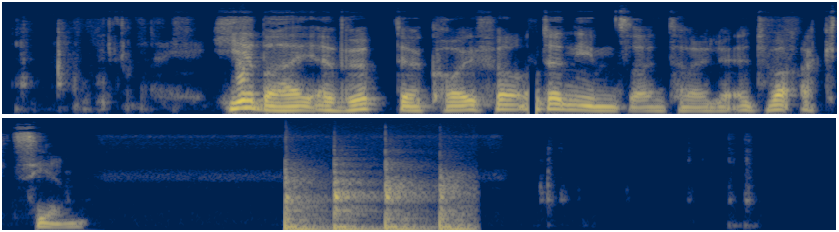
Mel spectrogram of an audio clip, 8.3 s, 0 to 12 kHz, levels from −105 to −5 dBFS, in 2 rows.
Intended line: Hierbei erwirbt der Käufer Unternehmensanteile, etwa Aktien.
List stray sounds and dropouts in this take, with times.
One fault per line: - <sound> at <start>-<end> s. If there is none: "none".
- dropout at 2.6-2.7 s
- thud at 5.6-6.6 s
